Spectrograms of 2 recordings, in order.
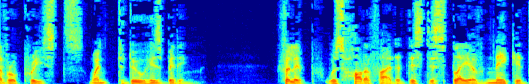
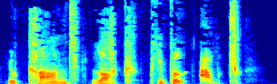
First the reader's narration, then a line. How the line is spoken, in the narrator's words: he shouted angrily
